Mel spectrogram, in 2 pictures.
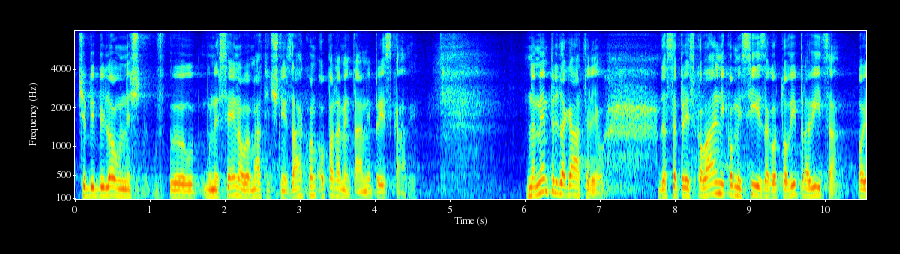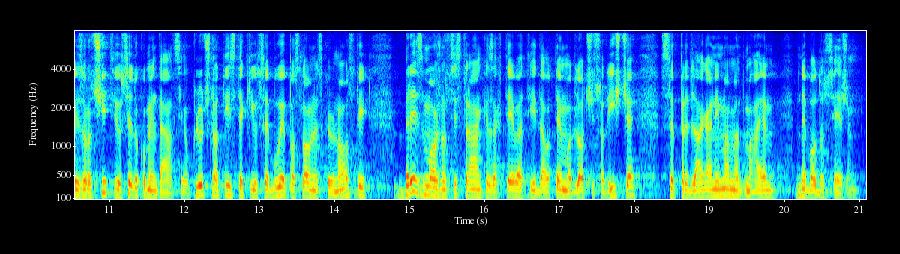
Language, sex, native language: Slovenian, male, Slovenian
